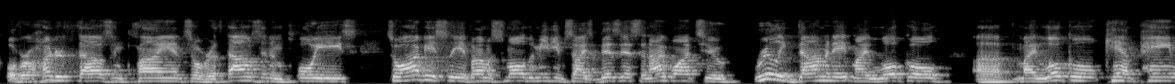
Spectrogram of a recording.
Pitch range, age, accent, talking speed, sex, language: 145-180 Hz, 50-69, American, 140 wpm, male, English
